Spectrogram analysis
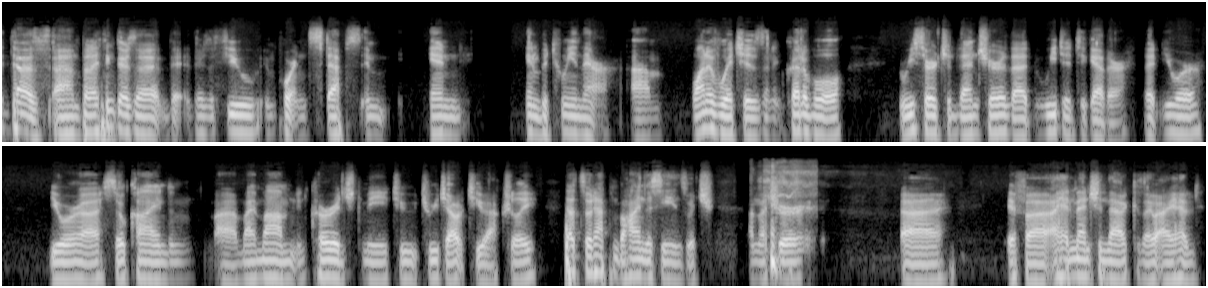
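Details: Stuttering in a young adult male master's student who describes himself as a proud person who stutters.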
